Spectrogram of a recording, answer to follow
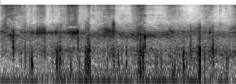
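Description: Footsteps walking across a grass lawn: a few irregular soft thuds and rustles over faint steady background noise.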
